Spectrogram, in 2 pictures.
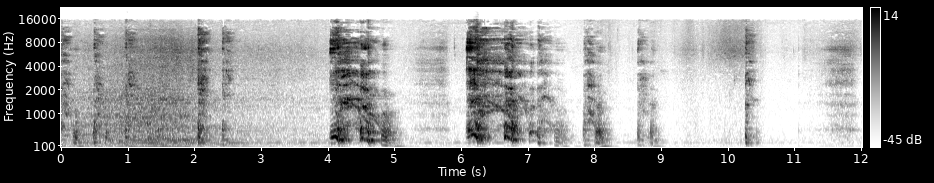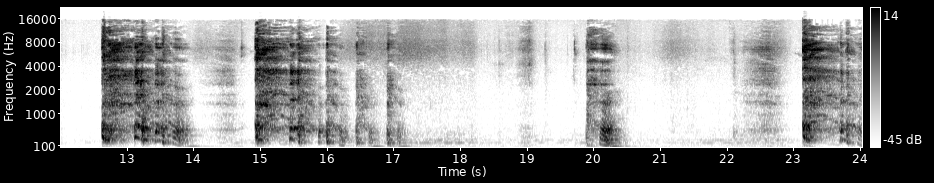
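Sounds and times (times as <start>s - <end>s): person coughing wet coughs: 4.1s - 5.1s, 6.1s - 9.0s, 12.6s - 14.0s, 14.9s - 17.2s, 19.9s - 20.5s, 23.2s - 24.0s
throat clearing: 4.2s - 5.1s, 6.4s - 9.0s, 19.9s - 20.5s
person breathing: 5.2s - 6.0s, 11.2s - 12.0s, 14.1s - 14.8s, 22.2s - 23.0s.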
